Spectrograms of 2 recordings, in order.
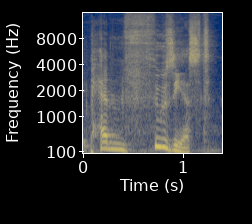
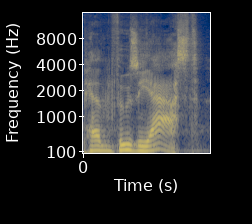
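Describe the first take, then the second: First: It is said in a British accent. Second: It is said in an American accent. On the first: "if you're from Britain, you would say" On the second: "if you're from the United States, you'd say"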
